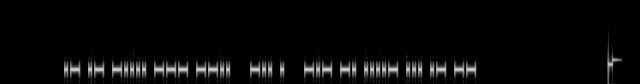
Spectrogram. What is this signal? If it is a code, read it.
Morse code, heard as a keyed tone, about 40 wpm, 700 Hz. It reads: AA6OZ DE KN4SAM
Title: USA Callsign DE Callsign 40wpm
